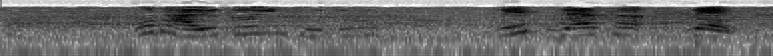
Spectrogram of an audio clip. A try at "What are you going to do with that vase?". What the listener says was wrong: 好 ， 你 的 问 题 在 这 里 了 。That ▁vase ▁这 个 ▁that ▁词 根 本 读 不 出 来 ， 你 们 真 的 去 看 过 ▁Ace ▁老 师 讲 的 连 读 视 频 吗 ？ ▁That ▁vase ▁这 个 ▁T ▁它 读 不 出 来 的 ， 所 以 是 ▁that ▁vase， ▁只 是 有 个 停 顿 罢 了 。 ▁That ▁vase， ▁那 你 要 读 ▁that， ▁这 是 中 式 的 发 音 。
